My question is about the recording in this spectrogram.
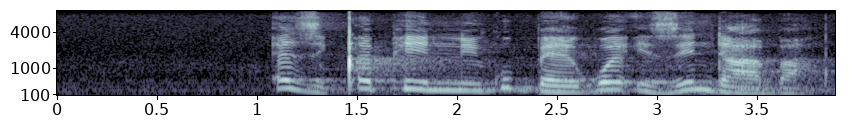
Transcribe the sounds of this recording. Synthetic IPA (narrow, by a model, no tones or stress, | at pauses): eziǃepʰinik̬ub̥ʱɛk̬wɛʔizindʱaːɓa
